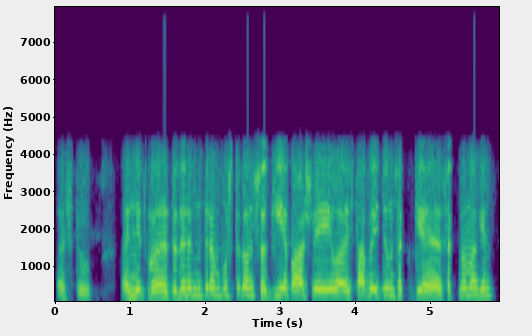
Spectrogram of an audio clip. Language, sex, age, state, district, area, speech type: Sanskrit, male, 18-30, Rajasthan, Jodhpur, rural, conversation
